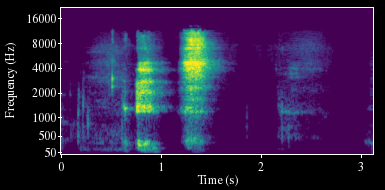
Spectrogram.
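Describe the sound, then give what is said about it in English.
Someone clears a ball of snot from the back of their throat: a rough, gurgly rasp followed by two harsh, forceful bursts, then a pause and a few quieter breathy rasps. “I had like a snot ball back in my throat.”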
